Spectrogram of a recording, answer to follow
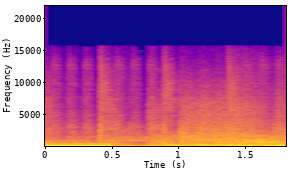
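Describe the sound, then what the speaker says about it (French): A BMW M3 Touring drifting in fourth gear near 50 km/h, its engine a loud, steady drone with a faint tonal whine throughout, plus a brief dip partway through, heard close from inside with no talk. "dan nog heeft hij zoveel koppel dat we aan het driften zijn"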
